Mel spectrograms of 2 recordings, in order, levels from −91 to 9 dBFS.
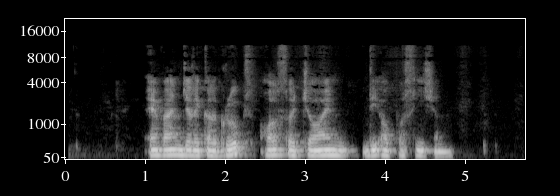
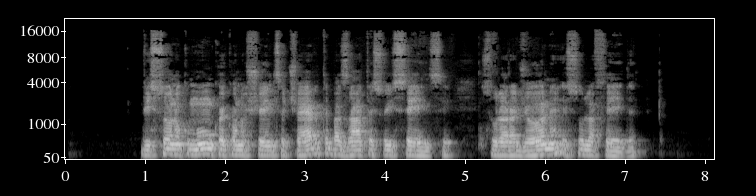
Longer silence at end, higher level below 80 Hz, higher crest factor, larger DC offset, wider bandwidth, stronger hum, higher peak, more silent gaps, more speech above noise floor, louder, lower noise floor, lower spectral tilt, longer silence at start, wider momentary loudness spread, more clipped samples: about the same, 0.95 s vs 0.95 s; first, -38 dBFS vs -56 dBFS; about the same, 16 dB vs 18 dB; neither; second, 11 kHz vs 16.5 kHz; neither; about the same, -2 dBFS vs -2 dBFS; neither; second, 50 dB vs 64 dB; about the same, -17 LUFS vs -19 LUFS; second, -65 dBFS vs -83 dBFS; first, -8 dB/octave vs -5 dB/octave; about the same, 1.05 s vs 0.95 s; about the same, 8 LU vs 10 LU; neither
